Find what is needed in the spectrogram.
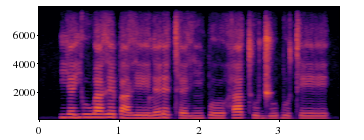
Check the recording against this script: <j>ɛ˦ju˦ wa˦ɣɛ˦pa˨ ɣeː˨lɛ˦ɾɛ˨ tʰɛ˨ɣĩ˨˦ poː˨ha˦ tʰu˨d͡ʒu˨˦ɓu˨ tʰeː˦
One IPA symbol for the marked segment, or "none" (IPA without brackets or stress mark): j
